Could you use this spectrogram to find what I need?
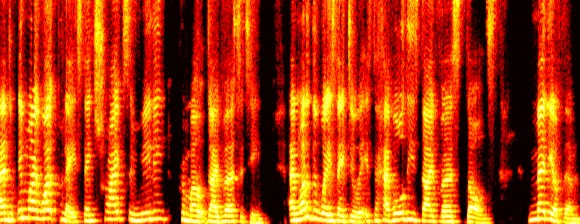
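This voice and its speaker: A woman with an English accent, fairly high in pitch, at a moderate pace with very wide pitch swings. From England. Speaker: nurse and educator. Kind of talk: webinar presentation.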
